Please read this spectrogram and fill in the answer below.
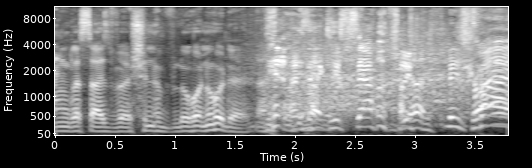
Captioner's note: laughter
